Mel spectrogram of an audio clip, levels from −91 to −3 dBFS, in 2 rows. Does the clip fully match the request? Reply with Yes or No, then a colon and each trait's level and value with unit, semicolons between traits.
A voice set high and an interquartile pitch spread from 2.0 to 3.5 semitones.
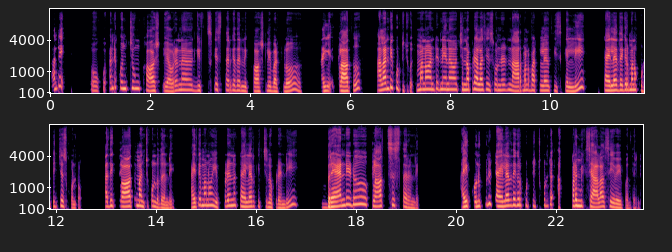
No: high, 210 Hz; average, 4.1 semitones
